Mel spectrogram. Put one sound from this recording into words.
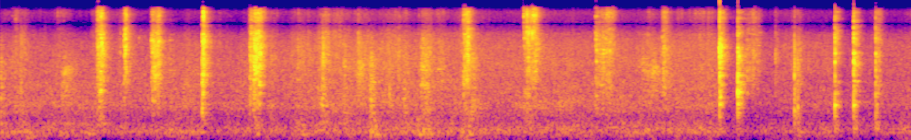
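A steel trowel scrapes and taps mortar on brickwork.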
